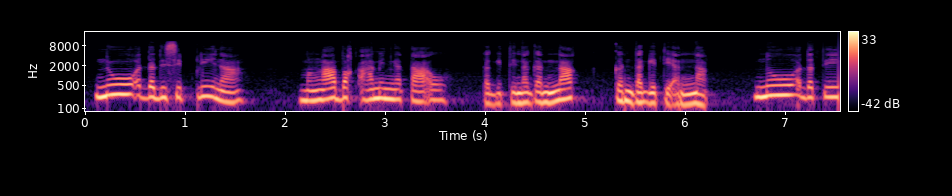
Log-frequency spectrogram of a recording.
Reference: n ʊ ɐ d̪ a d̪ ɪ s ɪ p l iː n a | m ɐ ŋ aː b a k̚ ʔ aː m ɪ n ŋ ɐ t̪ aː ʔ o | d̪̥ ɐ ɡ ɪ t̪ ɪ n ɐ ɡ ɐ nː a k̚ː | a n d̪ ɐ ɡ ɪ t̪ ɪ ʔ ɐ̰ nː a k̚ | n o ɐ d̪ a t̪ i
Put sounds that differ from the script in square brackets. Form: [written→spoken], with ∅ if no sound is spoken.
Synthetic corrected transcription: n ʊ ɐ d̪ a d̪ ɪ s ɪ p l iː n a | m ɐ ŋ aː b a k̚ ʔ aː m ɪ n ŋ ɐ t̪ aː ʔ o | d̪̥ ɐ ɡ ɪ t̪ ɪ n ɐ ɡ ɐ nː a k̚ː | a n d̪ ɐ ɡ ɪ t̪ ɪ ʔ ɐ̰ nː a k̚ | n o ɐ d̪ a t̪ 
